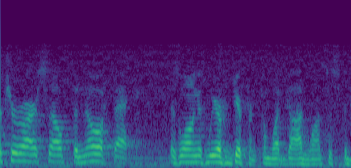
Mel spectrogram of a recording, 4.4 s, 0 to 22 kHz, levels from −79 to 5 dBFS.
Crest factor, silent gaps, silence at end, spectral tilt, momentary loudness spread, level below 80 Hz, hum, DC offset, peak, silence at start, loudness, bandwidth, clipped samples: 18 dB; none; 0 s; -7.5 dB/octave; 10 LU; -52 dBFS; none; under 0.1%; -8 dBFS; 0 s; -27 LUFS; 7.6 kHz; under 0.1%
